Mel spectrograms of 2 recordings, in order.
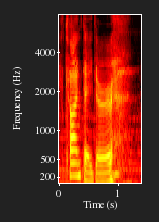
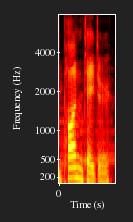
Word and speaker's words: Pontator: Contator. I realized why that never stuck, because you were saying it wrong. It was supposed to be Pontator.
